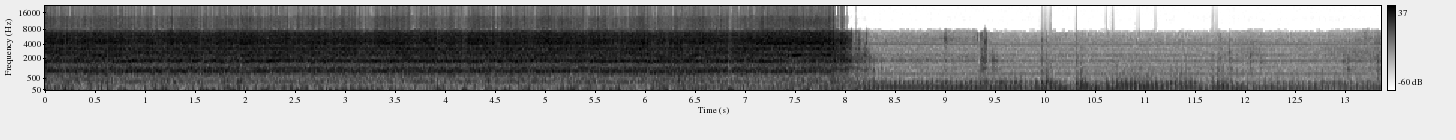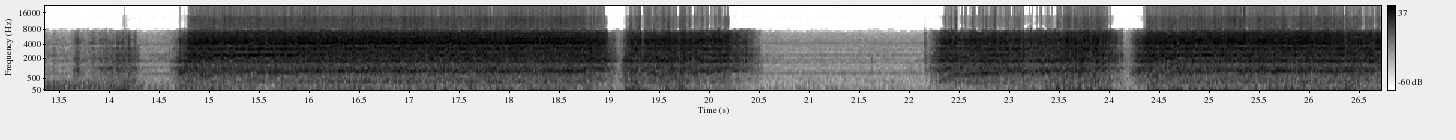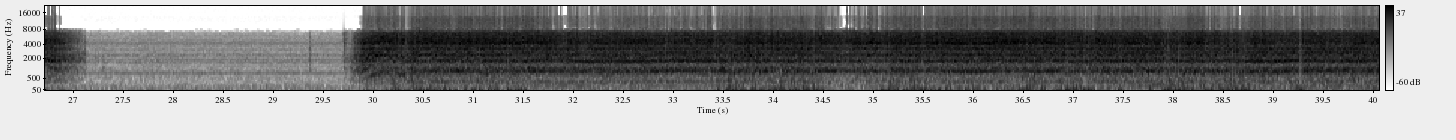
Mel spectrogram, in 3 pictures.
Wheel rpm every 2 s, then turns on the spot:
230, 230, 230, 200, 20, 0, 0, 100, 210, 160, 30, 140, 180, 80, 20, 210, 220, 230, 220, 220.
none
